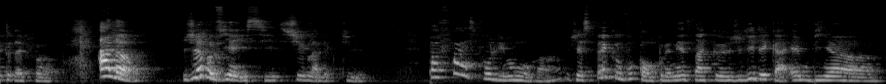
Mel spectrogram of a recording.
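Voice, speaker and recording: Woman, Bamileke accent, lively pitch, hesitant fillers, echoey room. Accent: Bamileke-accented French. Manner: warm, fervent, with hesitant fillers. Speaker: spiritual reader and channel host. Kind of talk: heartfelt spiritual talk to viewers.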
